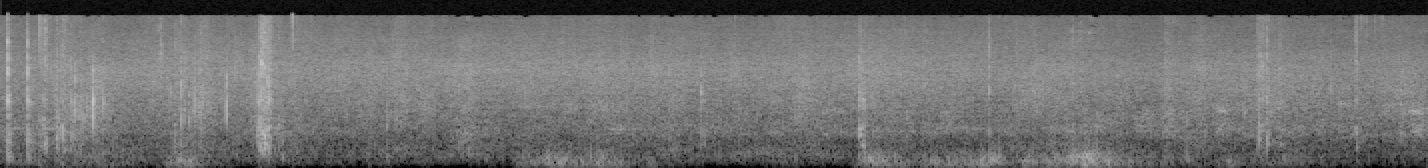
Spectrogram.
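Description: Footsteps of a person walking over grass and dry fallen leaves, soft and irregular, with a few sharp clicks in the first couple of seconds.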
